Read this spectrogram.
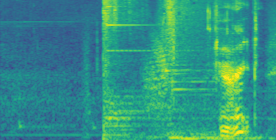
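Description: A game menu opens with a short shimmering chime.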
